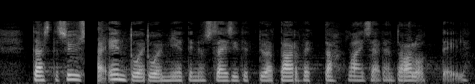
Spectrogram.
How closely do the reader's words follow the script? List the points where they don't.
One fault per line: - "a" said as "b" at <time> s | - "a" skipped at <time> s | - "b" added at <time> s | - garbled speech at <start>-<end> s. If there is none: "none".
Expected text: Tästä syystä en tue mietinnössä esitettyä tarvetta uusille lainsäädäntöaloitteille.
- "tue" added at 1.4 s
- "uusille" skipped at 3.4 s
